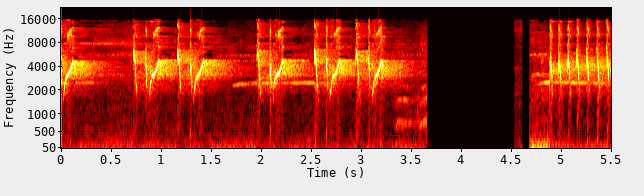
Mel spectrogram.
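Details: Rough besetan song of a small bird (burcil), recorded as master material for caged and contest birds; sharp rising whistled slurs repeated in pairs, a silent gap, then a fast high chatter.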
